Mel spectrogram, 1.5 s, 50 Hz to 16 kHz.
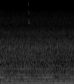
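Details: Morningstar 600V solar charge controller, with a steady low hum and faint high buzz; the manual says switching noise is normal operation and no action is required.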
